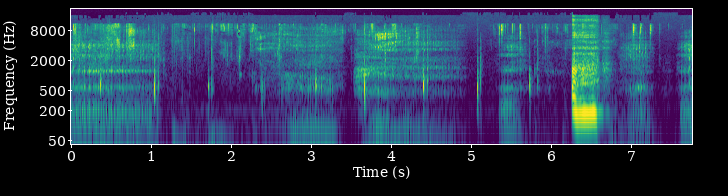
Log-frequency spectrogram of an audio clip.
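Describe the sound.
Bears roar and growl from beneath a trapdoor in the floor, deep rough bursts broken by short pauses, with the loudest roar coming near the end.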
